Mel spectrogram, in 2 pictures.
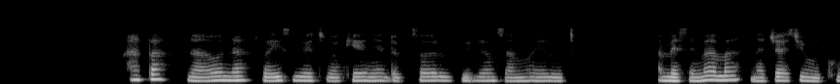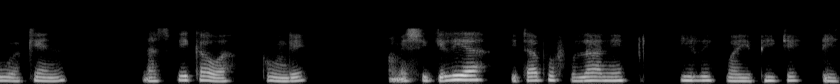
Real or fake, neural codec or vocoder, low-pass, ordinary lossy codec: fake; codec, 24 kHz, 0.5 kbps, DualCodec; 5.4 kHz; Opus, 24 kbps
